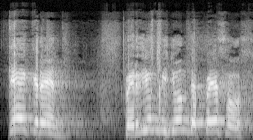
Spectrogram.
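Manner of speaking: playful fake confession; mock news. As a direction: pretend to drop big news. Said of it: "Si yo les digo".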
